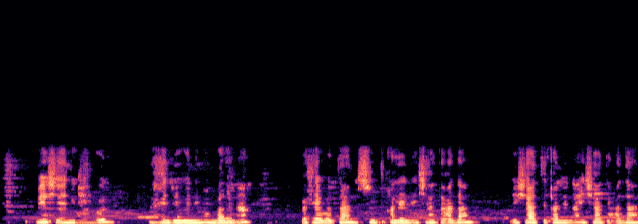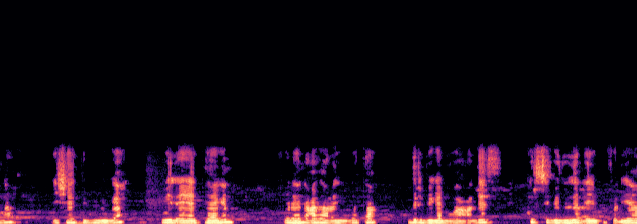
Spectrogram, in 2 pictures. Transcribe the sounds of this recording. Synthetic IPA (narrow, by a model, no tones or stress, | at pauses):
mɛːʃɐnimɐbɔl | wɑħɑjd͡ʒɔːɣɐnɪmɐnbɐðɐnɐh | wɑħɑjwɐt̪ʰaːnsuːt̪qɐlɪnɪʃaːt̪ʰɪʕɑd̪aːn | jiʃaːt̪ʰɪqɐlɪnɐɪʃaːt̪ʰɪʕɑd̪aːnɐ | iʃaːt̪ʰɪbʊlʊɡɐ | wiːlɐjaːt̪ʰaːɣɐn | fʊɽanɐʕɑlaːɾɐjɛːwɐt̪ʰaː | d̪ɪrbɪɣɐnwɑːʕ̰d̪ɛːs | kʰʊrsɪɡʊðuðɐnɐjɛːkʰʊfɐɗɪjaːn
